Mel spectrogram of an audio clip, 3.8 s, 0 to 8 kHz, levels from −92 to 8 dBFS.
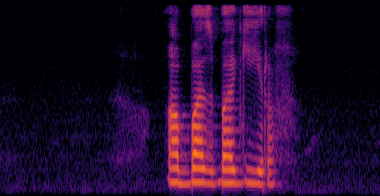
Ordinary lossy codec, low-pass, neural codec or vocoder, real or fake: none; 7.2 kHz; none; real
